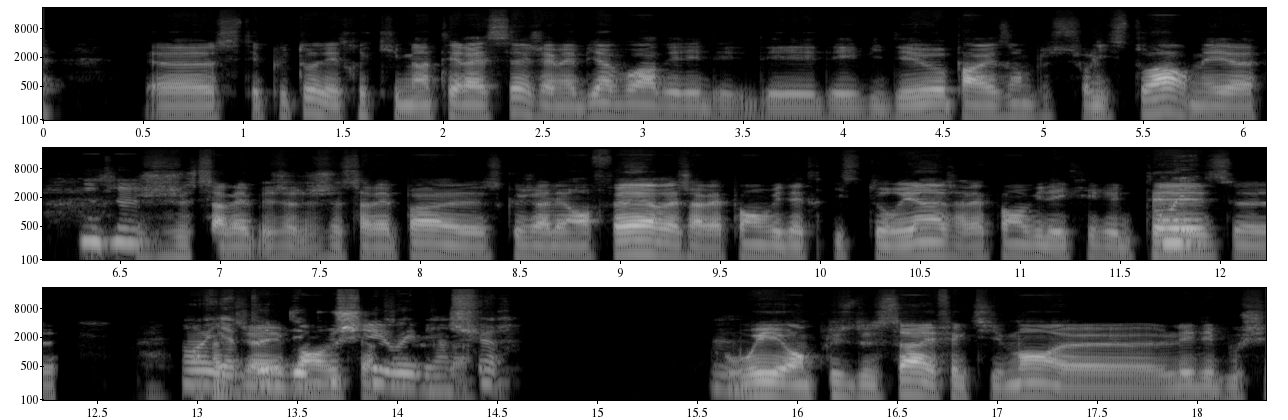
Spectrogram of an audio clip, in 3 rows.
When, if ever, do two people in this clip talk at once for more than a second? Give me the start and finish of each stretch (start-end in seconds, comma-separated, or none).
12.9-14.4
